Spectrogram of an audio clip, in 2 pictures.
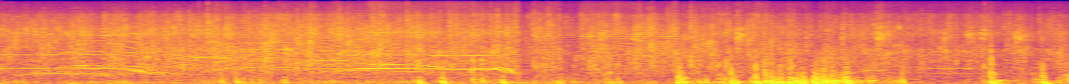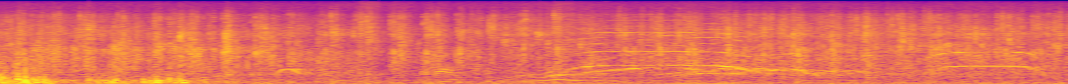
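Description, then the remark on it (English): A crowd at a show applauds steadily for Keir Dullea and Gary Lockwood for about sixteen seconds, dense clapping swelling in the middle, with scattered cheers and voices calling out over the noise. “So let's hear it one more time for Keir Dullea and Gary Lockwood.”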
